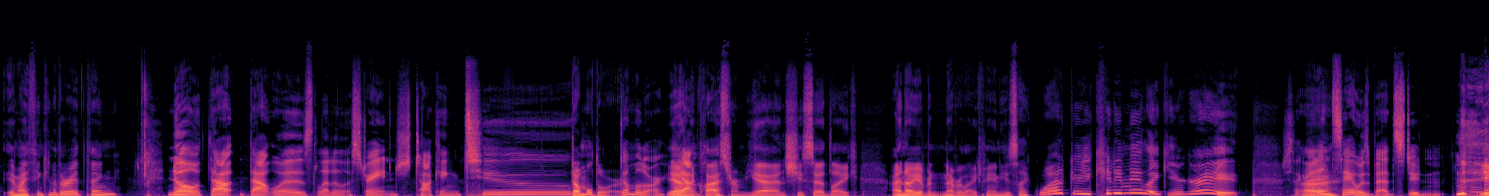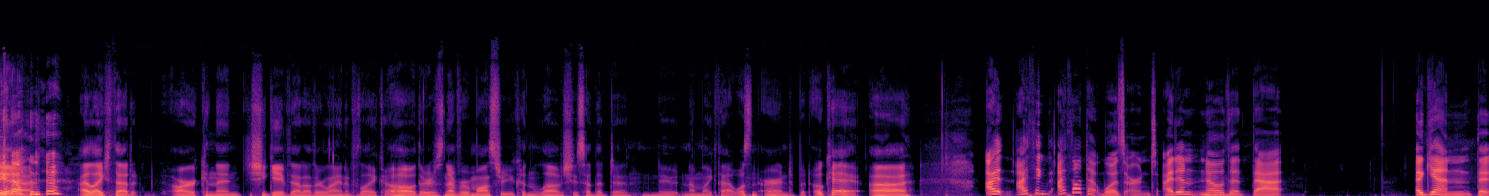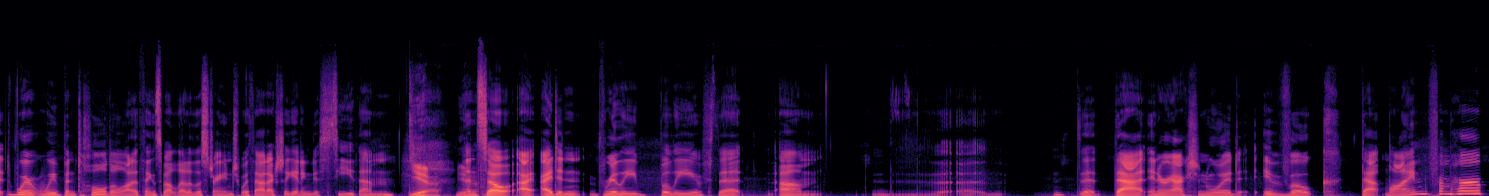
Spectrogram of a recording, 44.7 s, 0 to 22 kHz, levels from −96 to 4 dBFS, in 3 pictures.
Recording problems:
none

